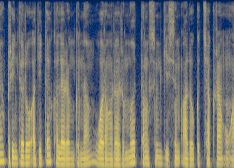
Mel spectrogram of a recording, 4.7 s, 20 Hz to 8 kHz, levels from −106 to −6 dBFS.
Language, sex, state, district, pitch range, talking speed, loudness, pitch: Garo, male, Meghalaya, West Garo Hills, 95-110 Hz, 140 wpm, -21 LUFS, 105 Hz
